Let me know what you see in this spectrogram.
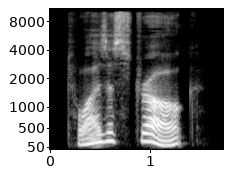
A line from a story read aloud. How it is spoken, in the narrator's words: she said in that long and drawling Yankee accent of hers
